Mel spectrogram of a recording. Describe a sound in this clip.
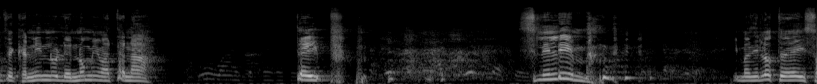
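A man reads aloud expressively into a microphone.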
